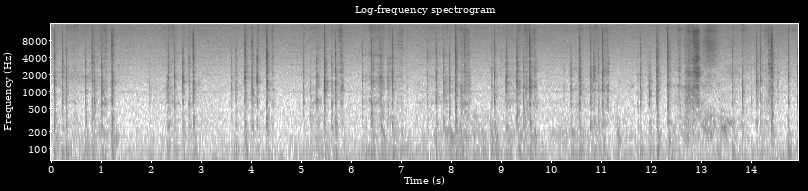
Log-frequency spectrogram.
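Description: Long nails scratch along the page edges of a blue paperback book held upright, making a quick, steady series of short, dry, papery strokes. Each stroke is brief and bright, with little ring, over a constant low rumble.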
